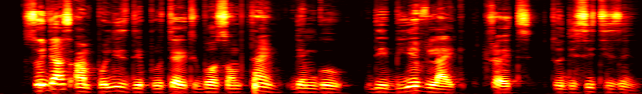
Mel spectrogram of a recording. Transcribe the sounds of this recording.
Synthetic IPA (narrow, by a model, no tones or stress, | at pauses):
sold͡ʒasãnpolisdepɹotɛk̚tbɔtsɔ̃mtʰãɪ̃m | dɛ̃mɡo | debihevlaɪk | tʰɹɛttudisitʰizɛ̃n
